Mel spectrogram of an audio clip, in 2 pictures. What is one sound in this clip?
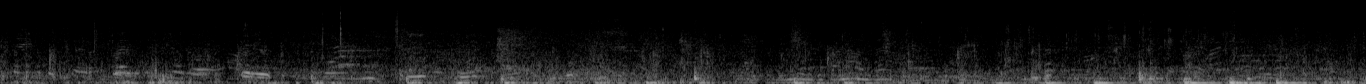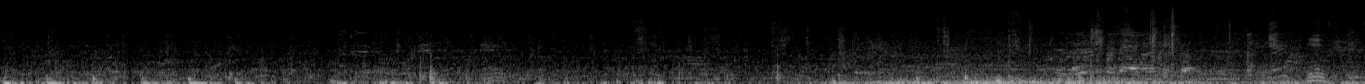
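Footsteps thud on a wooden boardwalk.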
